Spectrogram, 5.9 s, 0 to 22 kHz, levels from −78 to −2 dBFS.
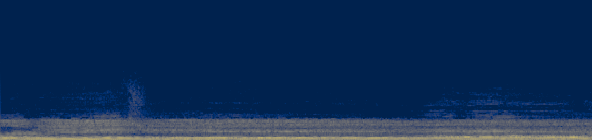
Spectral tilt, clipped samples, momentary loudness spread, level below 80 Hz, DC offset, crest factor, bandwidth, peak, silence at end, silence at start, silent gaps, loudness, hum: -7.5 dB/octave; under 0.1%; 3 LU; -54 dBFS; under 0.1%; 12 dB; 8.8 kHz; -16 dBFS; 0 s; 0 s; none; -29 LUFS; none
